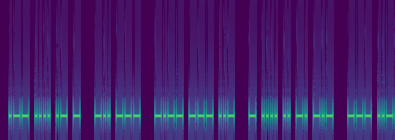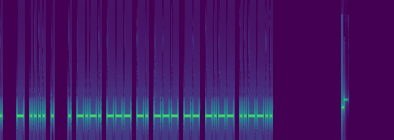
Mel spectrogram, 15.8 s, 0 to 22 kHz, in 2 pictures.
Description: Morse code, heard as a keyed tone, about 27 wpm, 700 Hz. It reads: WHAT DO YOU THINK OF THE ECONOMY?
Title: Sentences from Top 1000 Words - Review Part 3 - 28wpm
